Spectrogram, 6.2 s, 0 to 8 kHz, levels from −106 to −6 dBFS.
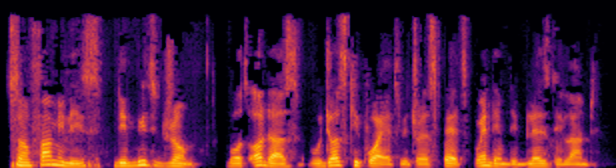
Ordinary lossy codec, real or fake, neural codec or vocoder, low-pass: MP3, 32 kbps; fake; codec, 16 kHz, 4 kbps, X-Codec, HuBERT features, trained on balanced general audio; 7.2 kHz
